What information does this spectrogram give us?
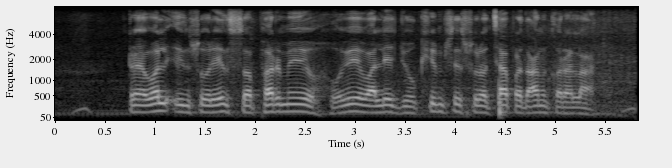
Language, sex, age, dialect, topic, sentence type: Bhojpuri, male, 25-30, Western, banking, statement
